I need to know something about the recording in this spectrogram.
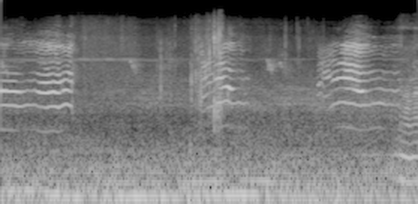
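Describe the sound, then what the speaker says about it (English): A stray alley cat meows repeatedly, with drawn-out, wavering cries spaced across the moment, close and fairly loud against a steady outdoor background hum with no talking. "That alley cat."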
